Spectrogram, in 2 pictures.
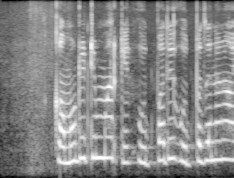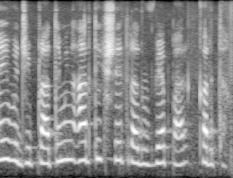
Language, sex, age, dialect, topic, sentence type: Marathi, female, 18-24, Southern Konkan, banking, statement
